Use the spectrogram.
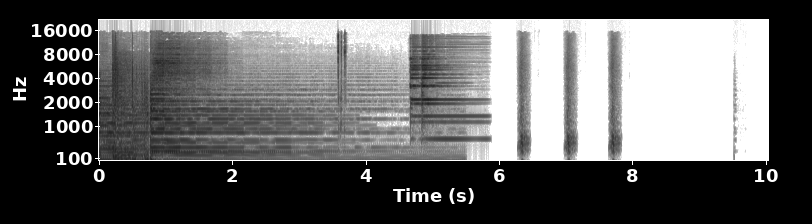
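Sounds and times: backing music: 0:00.0 - 0:05.1
notification bell chime: 0:04.7 - 0:05.9.

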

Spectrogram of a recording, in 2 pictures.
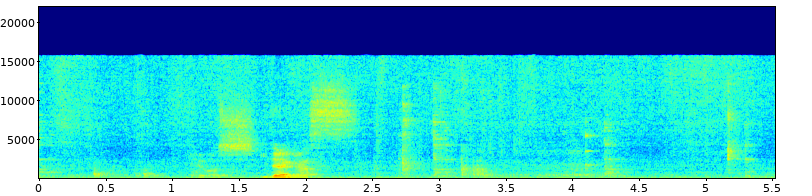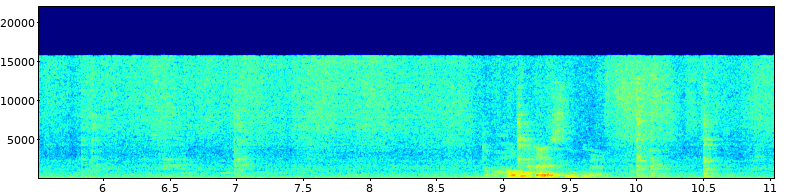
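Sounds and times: meat sizzling on a grill: 0:00.0 - 0:11.0.

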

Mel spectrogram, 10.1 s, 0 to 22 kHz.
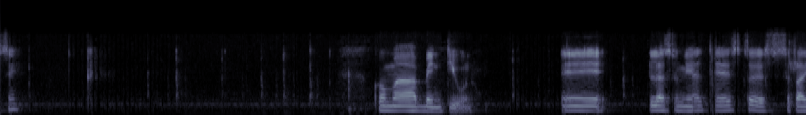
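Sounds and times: man speaking: 0:04.7 - 0:06.0, 0:07.0 - 0:10.0.

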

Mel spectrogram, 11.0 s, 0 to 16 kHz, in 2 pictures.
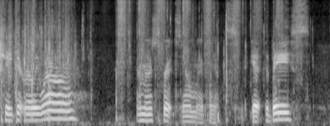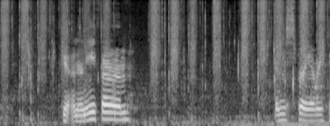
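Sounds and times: spray bottle squirting: 0:01.9 - 0:07.4, 0:08.0 - 0:11.0.

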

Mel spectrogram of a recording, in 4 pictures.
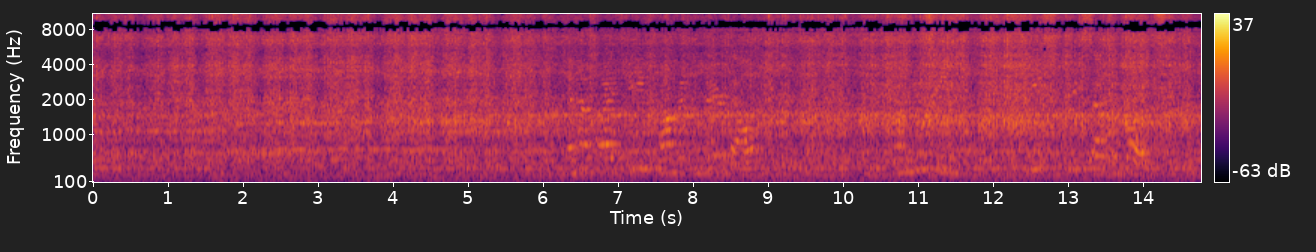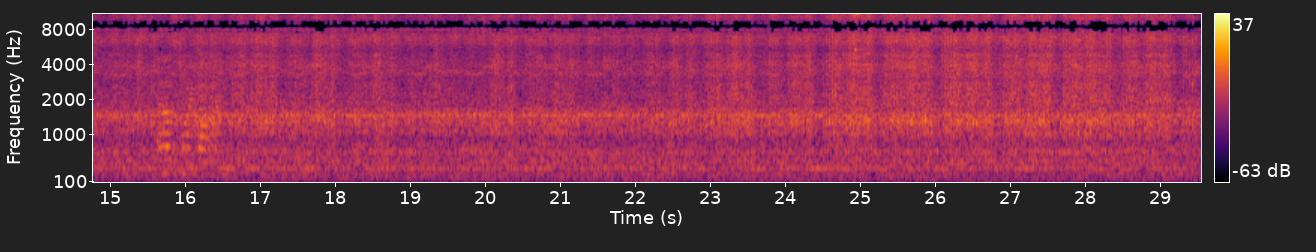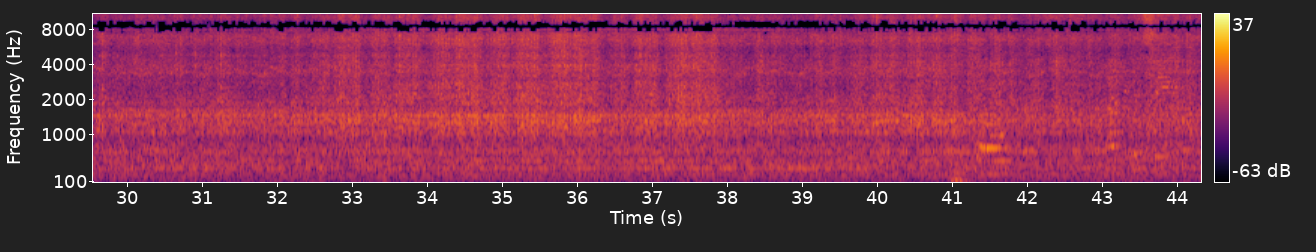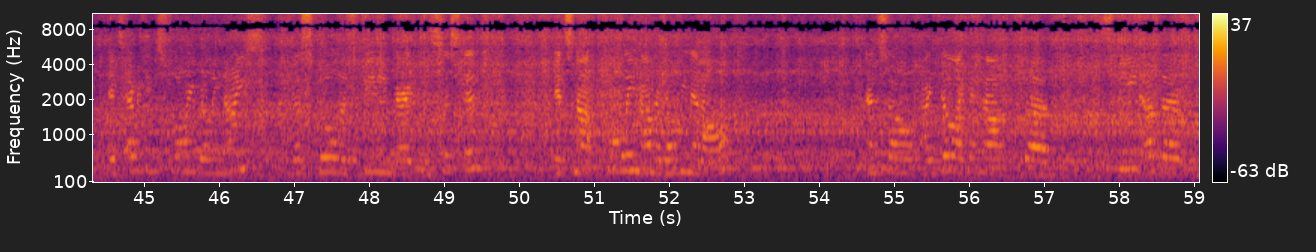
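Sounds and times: fibre-processing machine humming: 0:00.0 - 0:59.0.

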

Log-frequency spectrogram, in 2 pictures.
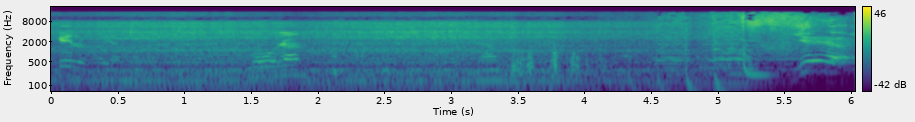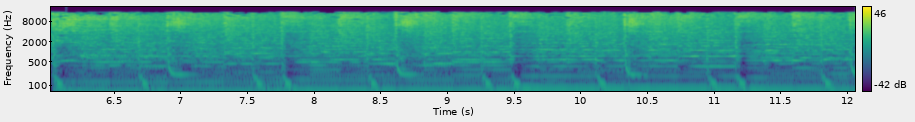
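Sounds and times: road noise on wet street: 0:00.0 - 0:04.6.

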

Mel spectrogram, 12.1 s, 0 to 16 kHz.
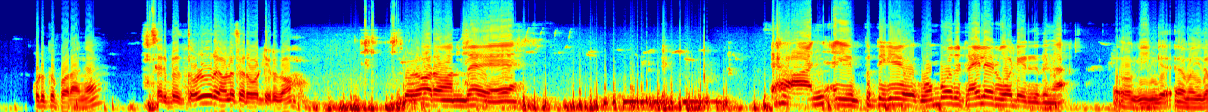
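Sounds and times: steady low rumble: 0:05.4 - 0:07.8
man's held hesitation sound: 0:06.0 - 0:07.4.

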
